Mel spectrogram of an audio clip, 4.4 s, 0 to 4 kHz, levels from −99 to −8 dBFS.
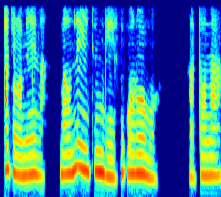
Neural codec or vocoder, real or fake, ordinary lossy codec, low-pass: none; real; none; 3.6 kHz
